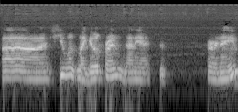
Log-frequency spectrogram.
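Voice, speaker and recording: Someone speaks at a fairly slow pace in an Israeli accent. Noticeable background noise runs underneath. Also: man. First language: Hebrew. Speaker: singer-songwriter. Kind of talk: interview. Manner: halting.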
